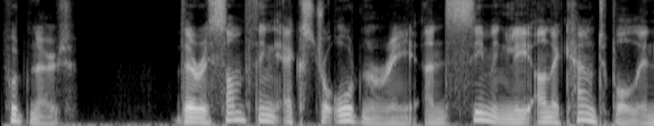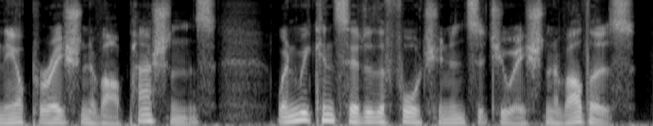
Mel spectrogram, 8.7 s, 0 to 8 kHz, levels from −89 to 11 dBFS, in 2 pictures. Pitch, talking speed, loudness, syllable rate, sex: 105 Hz, 160 wpm, -20 LUFS, 6.5 syllables/s, male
